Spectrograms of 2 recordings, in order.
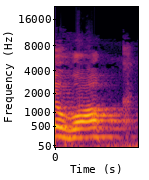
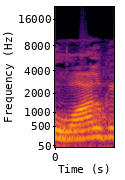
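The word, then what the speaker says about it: walk: इसे वॉक कहा जाता है। अगर हम इसको वॉल्क कहते हैं, यानी वॉल्क, तो ये क्या होता है? गलत होता है।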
